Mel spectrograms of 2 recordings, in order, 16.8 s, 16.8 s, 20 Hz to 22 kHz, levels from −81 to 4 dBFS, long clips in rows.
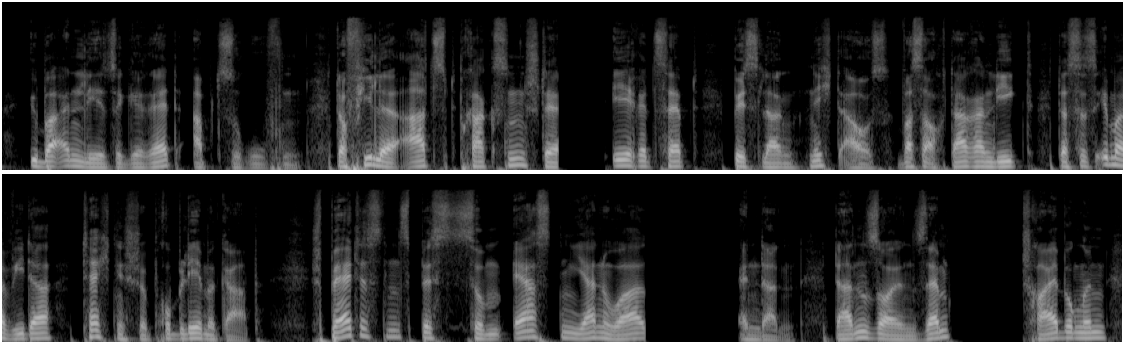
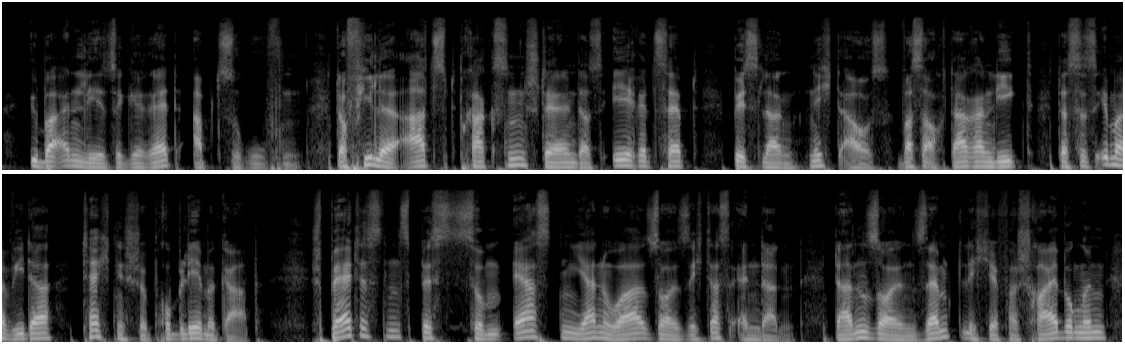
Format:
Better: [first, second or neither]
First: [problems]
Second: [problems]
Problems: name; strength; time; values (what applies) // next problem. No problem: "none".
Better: second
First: audio cutting out; at 4 s, at 13 s for 0.5 s and at 16 s for 0.5 s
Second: none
